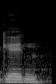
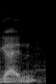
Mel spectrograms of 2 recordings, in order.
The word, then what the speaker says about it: Gaiden: really even questioned it what if it is ninja gayen and not ninja giden no it's ninja giden it I've heard it I've heard it enough now that that's the only proper way to say it pixel junk monsters that's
